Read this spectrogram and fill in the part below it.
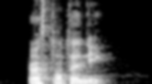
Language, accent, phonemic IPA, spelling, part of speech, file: French, France, /ɛ̃s.tɑ̃.ta.ne/, instantané, adjective / noun, LL-Q150 (fra)-instantané.wav
- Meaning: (adjective) instant; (noun) 1. snap, snapshot 2. snapshot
